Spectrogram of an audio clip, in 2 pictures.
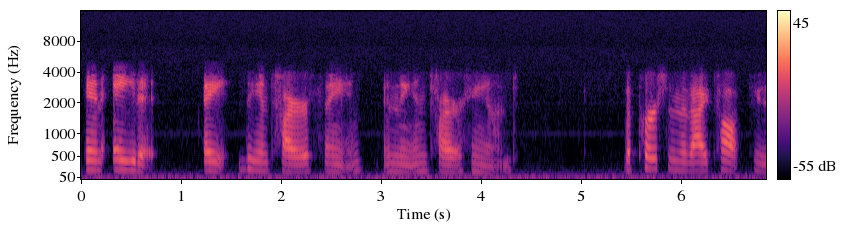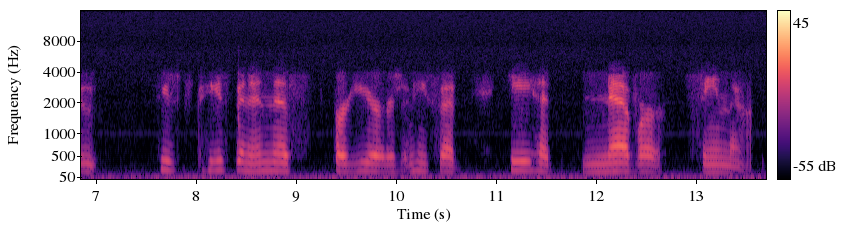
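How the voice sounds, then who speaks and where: Woman, measured slow pace, emphatic, in a discussion heard through a narrowband phone call. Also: on the low side, steady tone, no room sound. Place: telephone conference call. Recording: narrowband phone conference line.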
